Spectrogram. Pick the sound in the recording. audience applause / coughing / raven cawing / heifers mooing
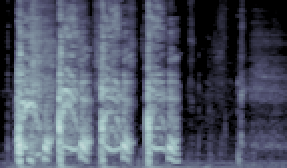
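coughing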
